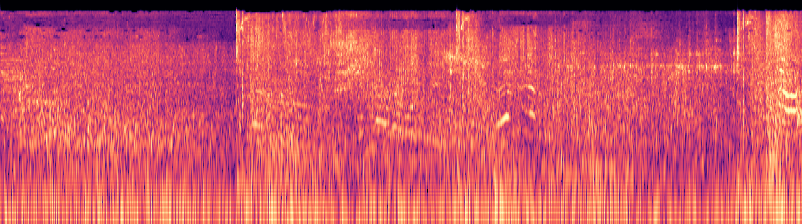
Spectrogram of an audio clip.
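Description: A huge mechanical beast rumbles and roars loudly.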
